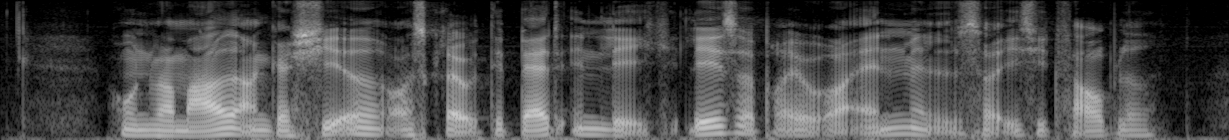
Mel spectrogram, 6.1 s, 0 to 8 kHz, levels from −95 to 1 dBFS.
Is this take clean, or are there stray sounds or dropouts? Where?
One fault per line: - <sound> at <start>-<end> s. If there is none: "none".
none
